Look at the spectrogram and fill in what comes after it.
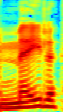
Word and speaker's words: Mhaol: La prononciation c'est Mail, ça s'écrit M-H-A-O-L.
